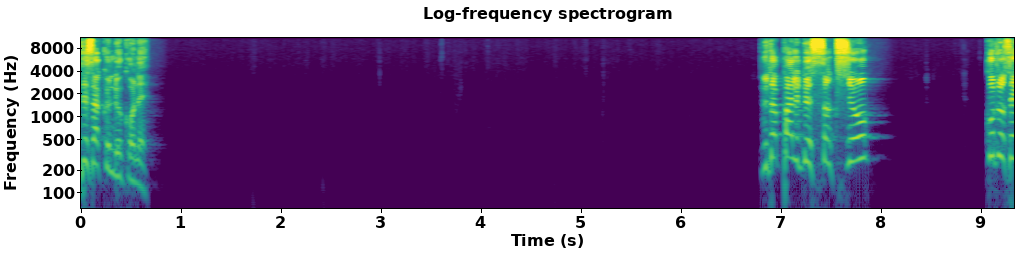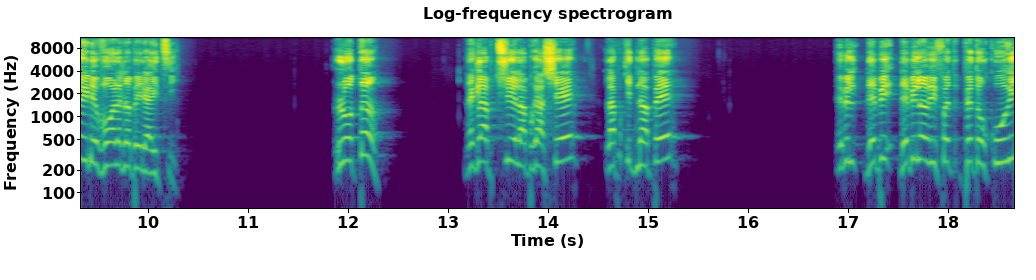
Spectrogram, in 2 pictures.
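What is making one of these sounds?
A man speaks close into a microphone in short animated bursts.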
